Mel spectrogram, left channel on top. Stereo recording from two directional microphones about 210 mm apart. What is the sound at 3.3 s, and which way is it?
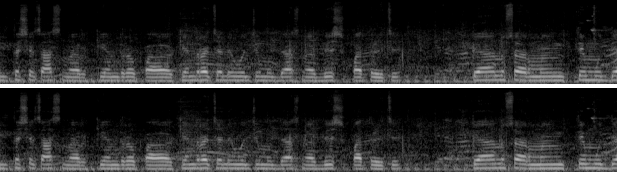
Speech, 10° left (ahead or behind).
